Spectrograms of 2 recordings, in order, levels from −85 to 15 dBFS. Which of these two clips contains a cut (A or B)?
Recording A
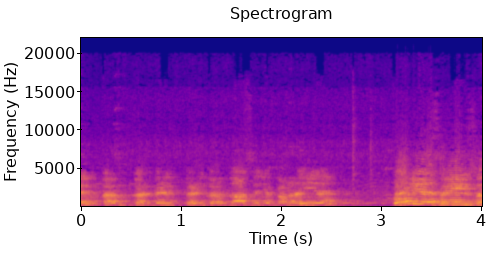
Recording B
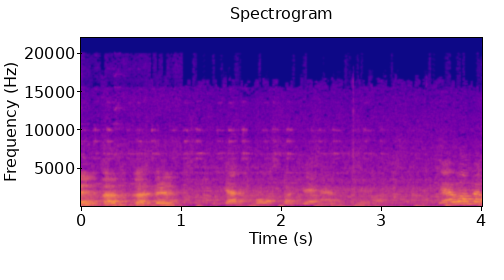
B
